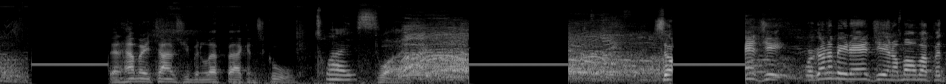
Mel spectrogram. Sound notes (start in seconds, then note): 0.0 audience groans; 0.3 beep; 5.7 audience groans; 6.8 beep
